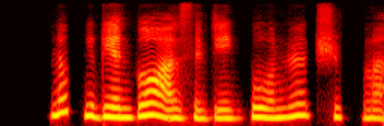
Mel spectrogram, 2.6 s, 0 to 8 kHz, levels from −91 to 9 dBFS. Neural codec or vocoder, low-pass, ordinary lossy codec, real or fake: codec, 16 kHz, 0.5 kbps, FreqCodec, larger model; 7.2 kHz; none; fake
